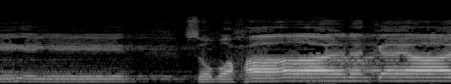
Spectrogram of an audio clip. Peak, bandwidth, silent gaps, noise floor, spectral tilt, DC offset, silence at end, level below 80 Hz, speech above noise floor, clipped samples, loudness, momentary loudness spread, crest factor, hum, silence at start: -10 dBFS; 10 kHz; none; -48 dBFS; -4.5 dB/octave; under 0.1%; 0 s; -76 dBFS; 24 dB; under 0.1%; -26 LUFS; 16 LU; 16 dB; none; 0 s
